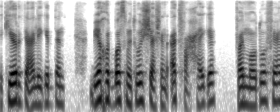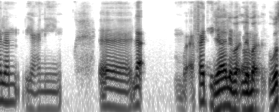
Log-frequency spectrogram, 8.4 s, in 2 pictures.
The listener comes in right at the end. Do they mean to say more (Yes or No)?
Yes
